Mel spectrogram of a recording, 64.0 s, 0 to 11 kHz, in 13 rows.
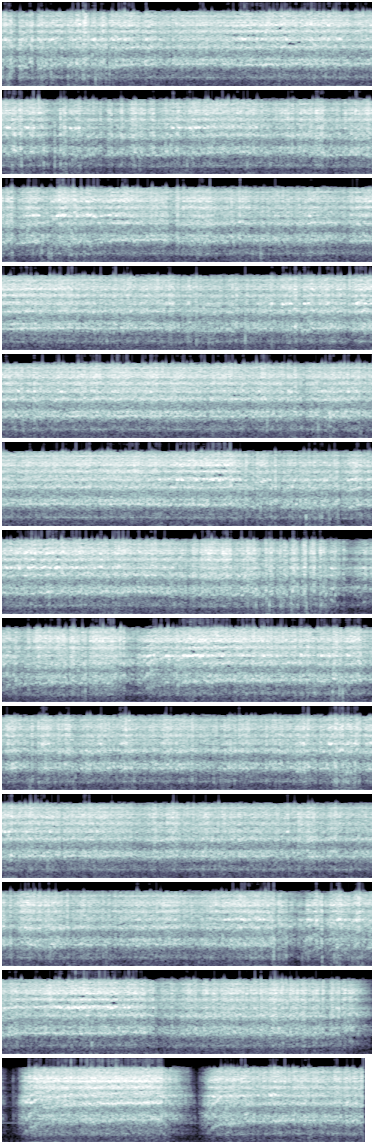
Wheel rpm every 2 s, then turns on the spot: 220, 220, 230, 220, 220, 220, 230, 230, 230, 230, 230, 230, 230, 220, 210, 220, 210, 150, 180, 230, 230, 230, 230, 230, 230, 230, 160, 200, 220, 130, 180, 200.
none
